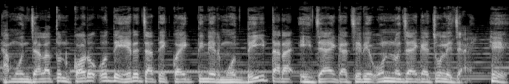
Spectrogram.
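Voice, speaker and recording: A man plays a greedy cartoon villager, a bullying husband with a mid-pitched voice. He is bossy and insistent, forever scheming, over clearly audible background music. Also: quick pace, natural voice. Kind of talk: cartoon voice acting.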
